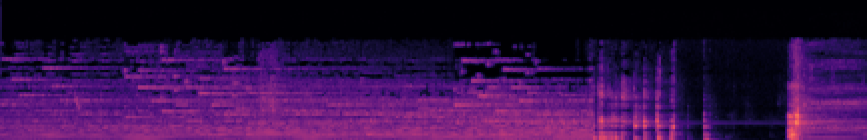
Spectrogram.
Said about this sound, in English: Sorry, I always do a burp at the end of that poem.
